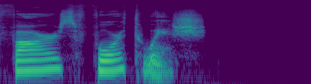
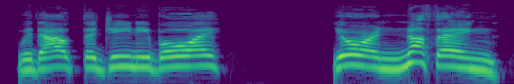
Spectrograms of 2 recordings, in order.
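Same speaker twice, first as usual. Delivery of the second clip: louder villain sneer; sneering shout; 4 semitones higher, 6 dB louder than usual. Acted. Jafar shouting down at trapped Aladdin, sneering. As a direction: crush the boy with scorn. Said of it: "he shouted".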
